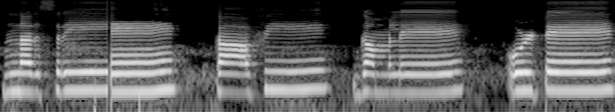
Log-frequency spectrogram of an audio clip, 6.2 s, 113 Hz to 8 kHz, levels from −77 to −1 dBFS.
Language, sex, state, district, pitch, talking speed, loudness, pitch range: Hindi, female, Punjab, Fazilka, 255 Hz, 40 wpm, -14 LUFS, 245-260 Hz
